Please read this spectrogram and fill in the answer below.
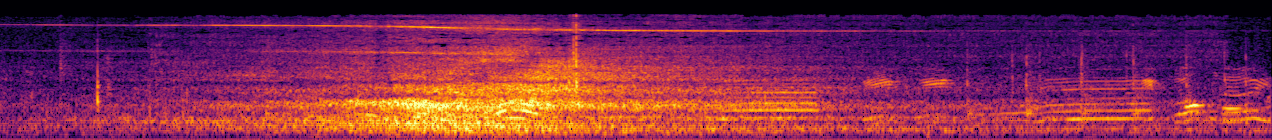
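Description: Radio-controlled model airplane landing: a thin high motor whine falling slowly in pitch, with a swell of rushing noise as the plane comes down and runs along the runway, loudest about two to three seconds in.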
